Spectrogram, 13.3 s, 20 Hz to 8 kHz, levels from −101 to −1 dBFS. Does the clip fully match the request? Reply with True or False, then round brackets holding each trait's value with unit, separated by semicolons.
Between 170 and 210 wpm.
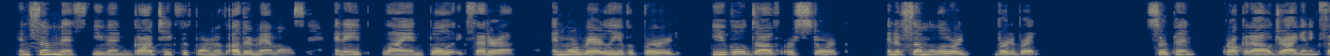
False (160 wpm)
